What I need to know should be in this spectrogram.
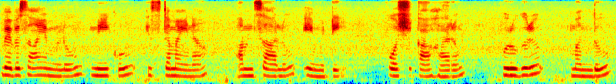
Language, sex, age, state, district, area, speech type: Telugu, female, 18-30, Telangana, Vikarabad, urban, spontaneous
